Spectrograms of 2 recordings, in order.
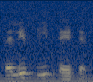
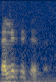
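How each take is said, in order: First: ଫେଲିସିଟେଟେଡ୍ dictated slowly and softer; slow dictation. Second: Said in the usual way. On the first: Shown as a demonstration. Teacher dictating to students, ଫେଲିସିଟେଟେଡ୍ slow and soft. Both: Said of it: "sentence ନବା ଯେମିତି".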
